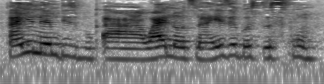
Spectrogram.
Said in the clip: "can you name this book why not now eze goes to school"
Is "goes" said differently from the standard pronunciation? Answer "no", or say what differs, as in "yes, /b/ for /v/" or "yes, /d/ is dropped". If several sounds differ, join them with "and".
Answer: yes, /s/ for /z/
